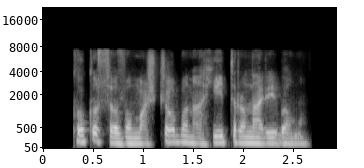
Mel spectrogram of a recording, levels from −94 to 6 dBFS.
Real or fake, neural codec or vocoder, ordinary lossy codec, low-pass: fake; codec, 16 kHz, 2 kbps, X-Codec, HuBERT features, trained on general audio; none; 7.2 kHz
